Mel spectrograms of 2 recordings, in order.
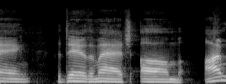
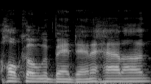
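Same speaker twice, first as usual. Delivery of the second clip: usual speaking voice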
